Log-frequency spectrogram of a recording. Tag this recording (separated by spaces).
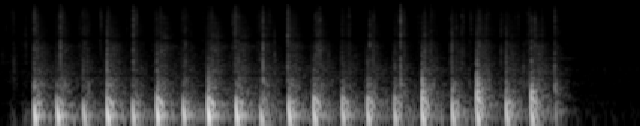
barefoot footsteps hardwood running wood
